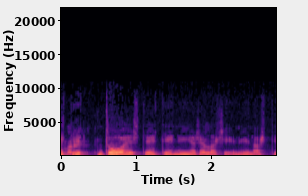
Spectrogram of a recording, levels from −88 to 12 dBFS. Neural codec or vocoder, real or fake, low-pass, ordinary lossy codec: none; real; 19.8 kHz; MP3, 48 kbps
